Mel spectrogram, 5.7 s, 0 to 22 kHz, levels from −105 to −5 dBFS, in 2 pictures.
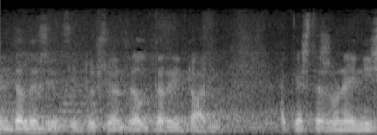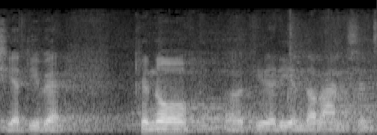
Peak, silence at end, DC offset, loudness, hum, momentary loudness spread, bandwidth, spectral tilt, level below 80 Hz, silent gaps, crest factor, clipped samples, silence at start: -10 dBFS; 0 s; under 0.1%; -32 LUFS; none; 17 LU; 15 kHz; -6.5 dB/octave; -74 dBFS; none; 22 dB; under 0.1%; 0 s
